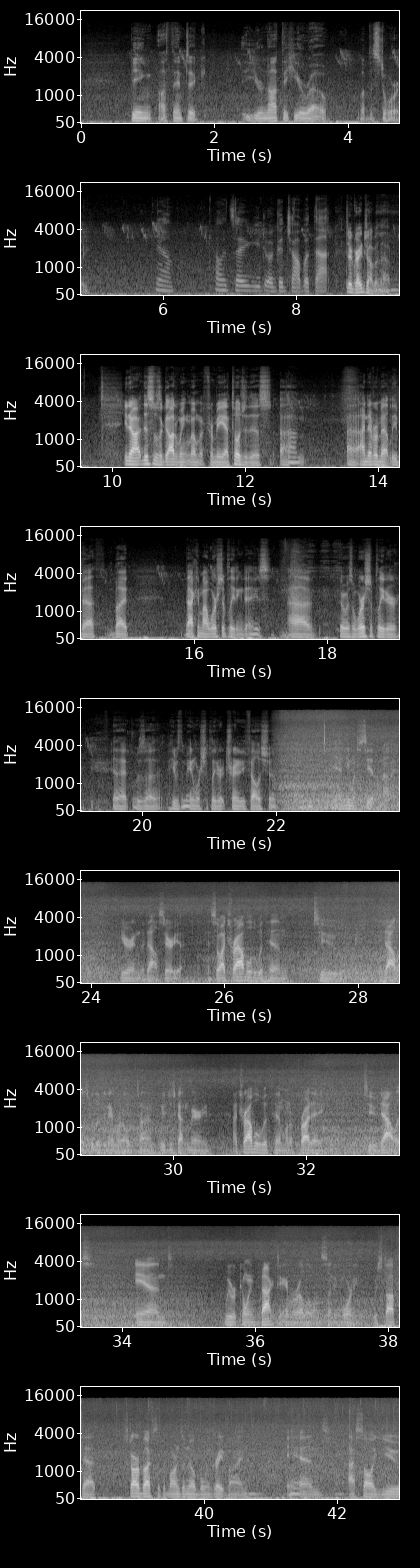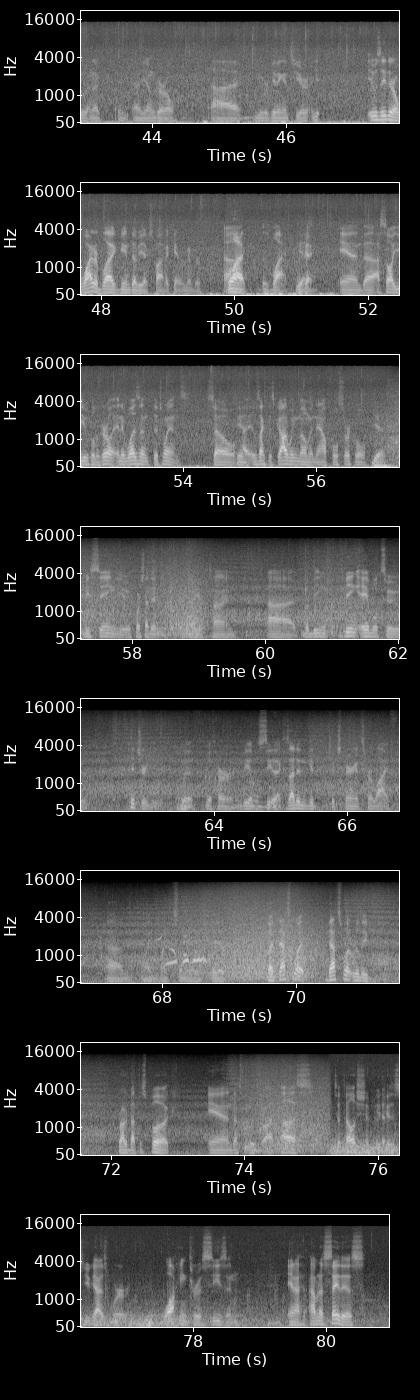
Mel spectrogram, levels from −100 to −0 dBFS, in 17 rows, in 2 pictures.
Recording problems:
rain or running water; loud; throughout; 6 dB below the speech

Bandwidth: 14.5 kHz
